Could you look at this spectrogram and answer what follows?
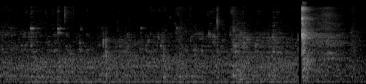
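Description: Water dripping slowly through a water filter, a faint steady trickle with soft drips and one sharp splash-like tap near the end, quiet and close.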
